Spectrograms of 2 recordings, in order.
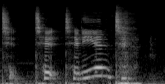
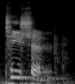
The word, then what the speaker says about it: Titian: How do you pronounce that word? Tittian.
